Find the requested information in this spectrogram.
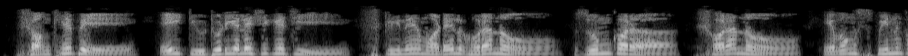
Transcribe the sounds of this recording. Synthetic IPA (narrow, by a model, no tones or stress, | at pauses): ʃɔŋkʰepe | ejʈiuʈoɽialeʃikʰet͡ɕʰiskɾineɾmɔɖelɡʱoɾanozumkɔɾa | ʃɔɾano | eβoŋspink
